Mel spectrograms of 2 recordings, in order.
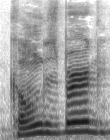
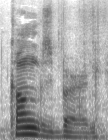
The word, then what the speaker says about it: Kongsberg: which we're aware, but Kongsberg, is that how you would pronounce this? I was looking for an extra I in there, like that it would be Königsberg, but it's Kongsberg instead.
